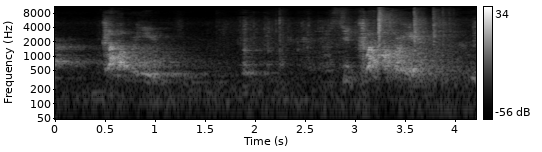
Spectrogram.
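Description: Two loud wordless shouts or yells, one about half a second in and a longer one about three seconds in.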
